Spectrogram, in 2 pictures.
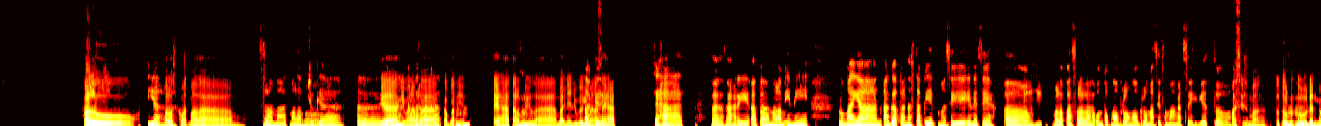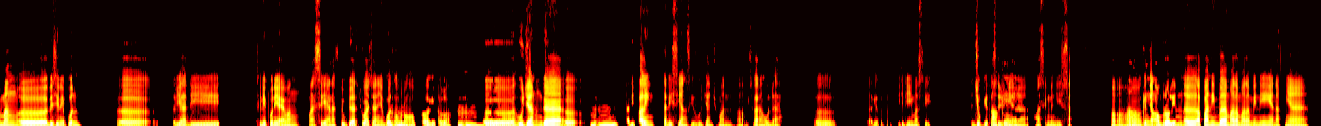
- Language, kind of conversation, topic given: Indonesian, unstructured, Bagaimana kamu menyelesaikan konflik dengan teman atau saudara?
- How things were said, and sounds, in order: tapping; other background noise; drawn out: "malam"; chuckle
